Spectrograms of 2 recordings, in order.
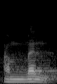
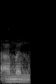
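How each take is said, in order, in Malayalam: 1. മീം ശബ്ദം നീട്ടി ഇരട്ടിച്ചാണ് പറയുന്നത്. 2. മീം ശബ്ദം ചുരുക്കി ഒറ്റയായാണ് പറയുന്നത്. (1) "അം പ്ലസ് മൻ" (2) "മീമിന് ശദ്ദില്ലാതെ"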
